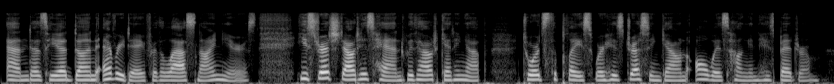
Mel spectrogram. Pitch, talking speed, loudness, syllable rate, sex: 200 Hz, 230 wpm, -20 LUFS, 5.7 syllables/s, female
